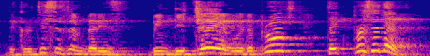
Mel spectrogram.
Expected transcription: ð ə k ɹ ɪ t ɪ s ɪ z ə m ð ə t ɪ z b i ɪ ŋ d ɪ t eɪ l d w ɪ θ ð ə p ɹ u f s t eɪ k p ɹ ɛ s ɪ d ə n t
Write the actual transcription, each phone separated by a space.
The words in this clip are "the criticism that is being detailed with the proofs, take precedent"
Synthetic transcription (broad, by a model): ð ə k ɹ ɪ t ɪ s ɪ z ə m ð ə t ɪ z b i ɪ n d ɪ t eɪ l d w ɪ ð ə p ɹ u f s t eɪ k p ɹ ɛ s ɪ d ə n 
